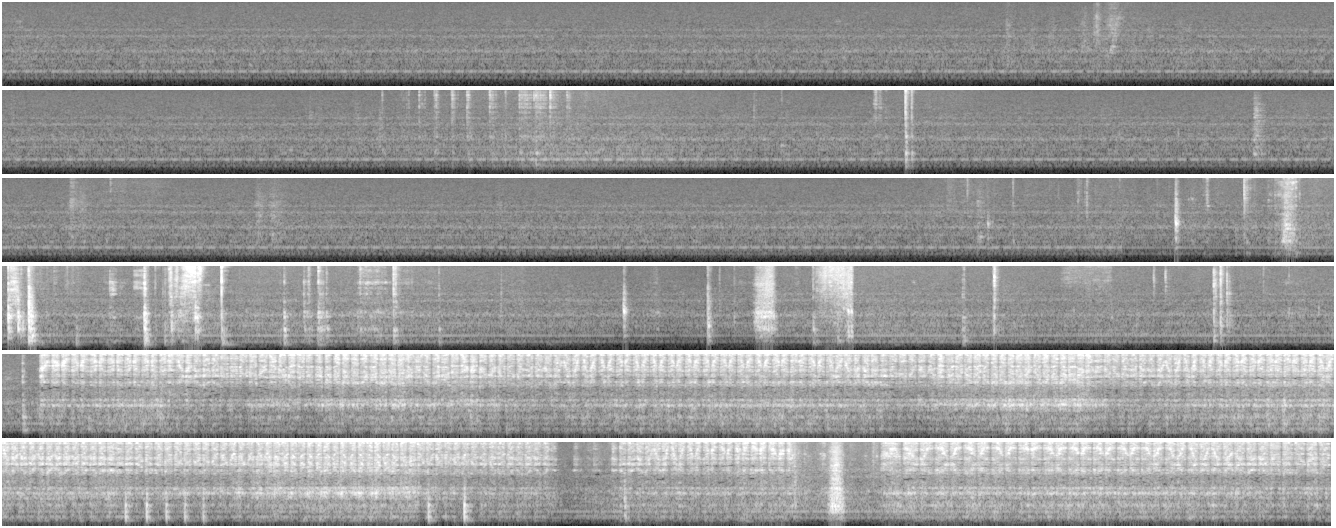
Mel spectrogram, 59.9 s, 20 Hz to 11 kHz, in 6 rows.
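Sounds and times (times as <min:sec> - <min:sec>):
sharpening stone scraping knife: 0:40.2 - 0:59.9.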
